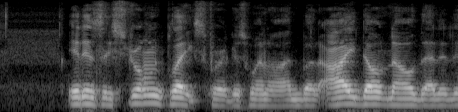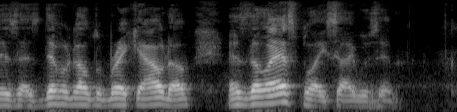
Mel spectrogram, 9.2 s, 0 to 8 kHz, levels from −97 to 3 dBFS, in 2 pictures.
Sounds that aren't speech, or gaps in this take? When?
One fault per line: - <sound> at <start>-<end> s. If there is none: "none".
none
